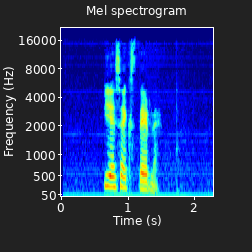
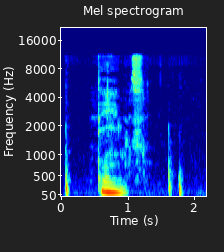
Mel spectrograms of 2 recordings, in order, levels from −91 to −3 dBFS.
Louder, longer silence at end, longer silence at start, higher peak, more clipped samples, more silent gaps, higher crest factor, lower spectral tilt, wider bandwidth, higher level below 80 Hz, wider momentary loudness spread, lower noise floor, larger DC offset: about the same, -28 LUFS vs -28 LUFS; first, 0.8 s vs 0.35 s; first, 0.65 s vs 0.05 s; first, -10 dBFS vs -14 dBFS; neither; neither; first, 22 dB vs 16 dB; second, -3 dB/octave vs -6 dB/octave; first, 16.5 kHz vs 11.5 kHz; second, -60 dBFS vs -54 dBFS; second, 18 LU vs 21 LU; first, -60 dBFS vs -48 dBFS; neither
